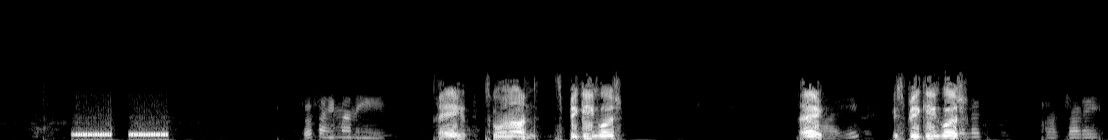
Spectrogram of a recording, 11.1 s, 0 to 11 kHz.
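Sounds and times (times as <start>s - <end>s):
telephone ringback tones through the phone line: 0.7s - 1.7s
speech: 3.1s - 6.3s, 8.0s - 11.0s.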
